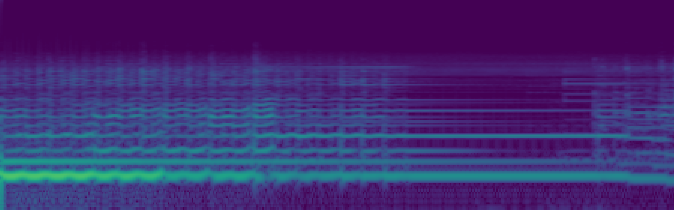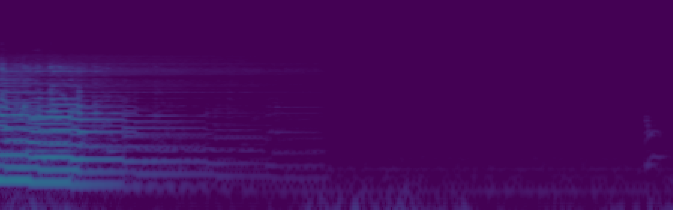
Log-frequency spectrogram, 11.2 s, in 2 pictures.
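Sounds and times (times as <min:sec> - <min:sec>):
electric guitar: 0:00.0 - 0:08.0.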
